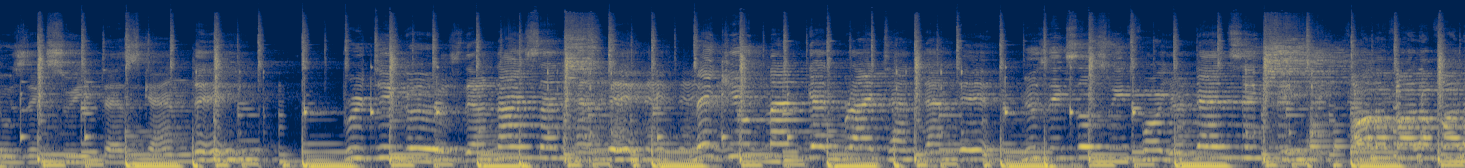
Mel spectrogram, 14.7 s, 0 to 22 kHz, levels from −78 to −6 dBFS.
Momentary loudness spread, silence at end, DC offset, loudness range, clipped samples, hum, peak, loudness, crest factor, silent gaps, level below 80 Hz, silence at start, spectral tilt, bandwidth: 4 LU; 0 s; under 0.1%; 2 LU; under 0.1%; none; -10 dBFS; -22 LUFS; 12 dB; none; -26 dBFS; 0 s; -4.5 dB/octave; 16 kHz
